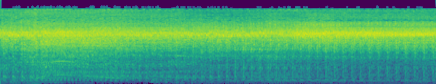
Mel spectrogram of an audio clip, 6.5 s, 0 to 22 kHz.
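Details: BMW M50 engine at idle: sharp metallic tapping about four per second over steady idle; unidentified engine knock, cause unknown.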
